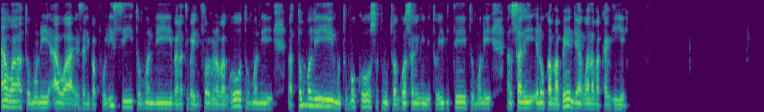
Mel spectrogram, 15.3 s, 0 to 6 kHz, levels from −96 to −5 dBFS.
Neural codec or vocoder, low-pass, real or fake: vocoder, 44.1 kHz, 128 mel bands, Pupu-Vocoder; 5.4 kHz; fake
